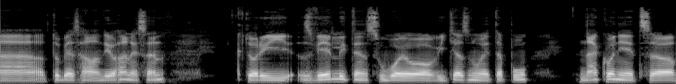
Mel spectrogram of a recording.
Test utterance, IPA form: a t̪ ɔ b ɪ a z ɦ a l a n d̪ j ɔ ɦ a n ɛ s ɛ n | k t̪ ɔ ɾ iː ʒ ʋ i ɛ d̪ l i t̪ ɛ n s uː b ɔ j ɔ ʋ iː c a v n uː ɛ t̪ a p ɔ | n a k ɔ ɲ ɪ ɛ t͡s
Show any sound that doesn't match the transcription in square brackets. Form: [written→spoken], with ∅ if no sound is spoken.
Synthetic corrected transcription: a t̪ ɔ b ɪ a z ɦ a l a n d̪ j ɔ ɦ a n ɛ s ɛ n | k t̪ ɔ ɾ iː [ʒ→z] ʋ [i→ɪ] ɛ d̪ l i t̪ ɛ n s uː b ɔ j ɔ ʋ iː c a [v→z] n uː ɛ t̪ a p [ɔ→u] | n a k ɔ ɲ ɪ ɛ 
